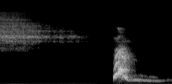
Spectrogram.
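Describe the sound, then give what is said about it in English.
A single loud bark from the dog Dash, battling with a dog across the street, bursts out after a soft hissy stretch. Its tone drops into a brief low growl-like tail before fading. No one speaks. “Yeah, Dash is having a battle with the dog across the street or something.”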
